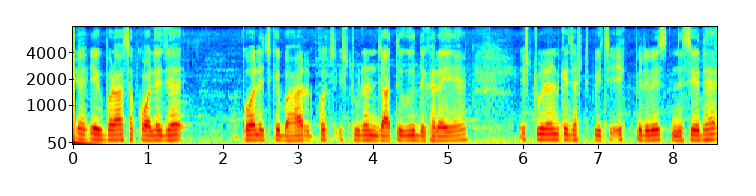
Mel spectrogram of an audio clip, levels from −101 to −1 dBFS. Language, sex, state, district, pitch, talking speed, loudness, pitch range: Hindi, male, Uttar Pradesh, Hamirpur, 125 Hz, 175 wpm, -16 LUFS, 115-130 Hz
